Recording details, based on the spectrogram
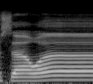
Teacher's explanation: Wanya jadi panjang. Kenapa panjang wa? Karena di depannya ada alif mad. Ya, alif mad ini karena dia itu bertemu lagi dengan huruf hamzah, ya, karena dalam satu kalimat maka menjadi mad wajib.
